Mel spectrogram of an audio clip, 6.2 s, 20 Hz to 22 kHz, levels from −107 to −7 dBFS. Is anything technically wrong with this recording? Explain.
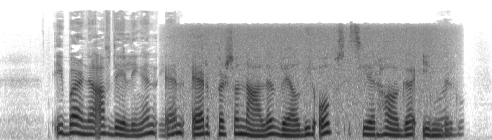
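Yes. After "I barneavdelingen", from 1.98 to 5.80 s, there is digital radio blending to analogue: the receiver lost the digital stream and cross-faded over 442 ms to the FM broadcast. Hiss appears, roughly 20 dB below the speech, and the level shifts by about 6 dB.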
